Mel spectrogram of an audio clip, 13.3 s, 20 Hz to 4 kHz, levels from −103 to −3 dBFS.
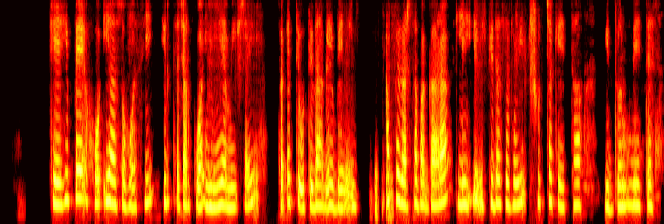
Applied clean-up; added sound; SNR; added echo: neural mask model Resemble Enhance denoiser.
